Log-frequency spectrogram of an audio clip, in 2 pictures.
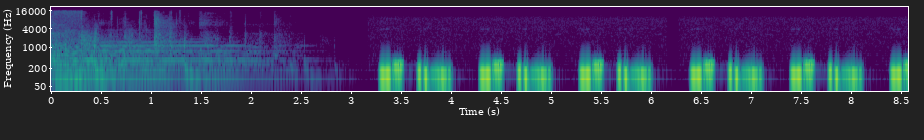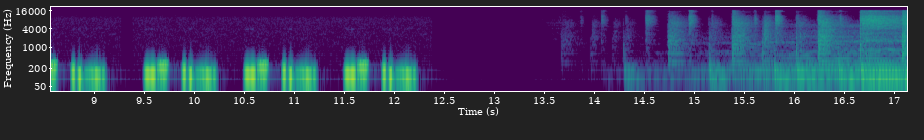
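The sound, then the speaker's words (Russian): A ventricular septal defect heart murmur: about a dozen low, whooshing heartbeats in a steady, even rhythm, fairly loud, with no talking over them and quiet gaps before and after. “Он тем громче, чем выше градиент давления и чем меньше по размеру дефект – по мере роста легочной гипертензии, уменьшающий градиент давления между левым и правым желудочками, интенсивность шума убывает.”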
